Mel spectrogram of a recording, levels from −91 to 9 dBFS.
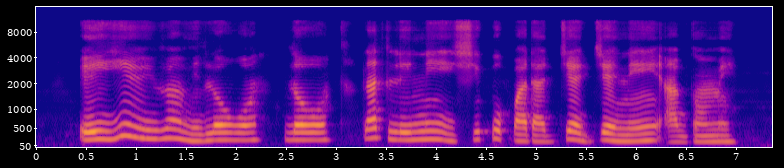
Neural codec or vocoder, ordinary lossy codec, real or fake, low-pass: codec, 24 kHz, 1.2 kbps, DualCodec; none; fake; 10.8 kHz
